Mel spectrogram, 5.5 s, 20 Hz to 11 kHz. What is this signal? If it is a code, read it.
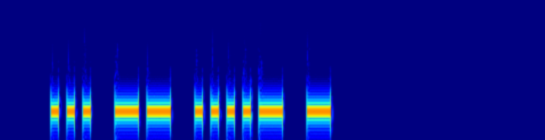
Morse code, heard as a keyed tone, about 16 wpm, 700 Hz. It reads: SM4T
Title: DXCC-100 Call Signs - 4 Characters - Repeated 3x - 15wpm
